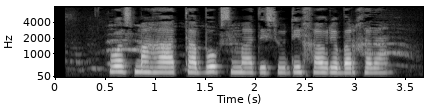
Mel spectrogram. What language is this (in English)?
Pashto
